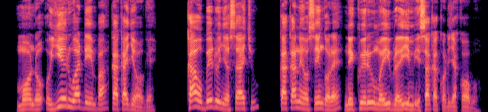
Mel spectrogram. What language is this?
Luo (Kenya and Tanzania)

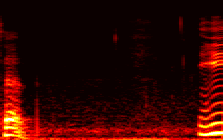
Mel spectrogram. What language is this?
Portuguese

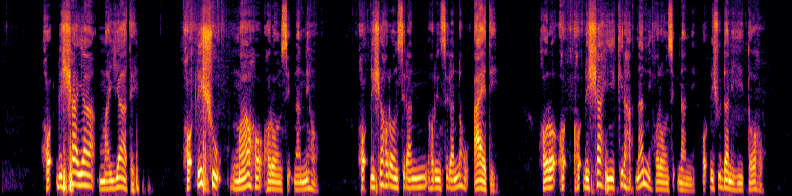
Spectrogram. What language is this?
Sidamo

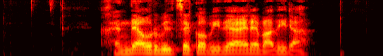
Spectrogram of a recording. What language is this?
Basque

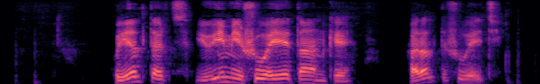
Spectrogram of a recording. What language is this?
Burushaski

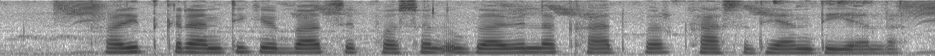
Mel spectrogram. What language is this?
Bhojpuri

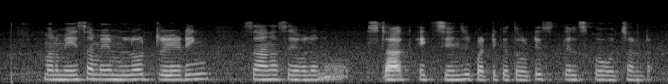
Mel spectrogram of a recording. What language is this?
Telugu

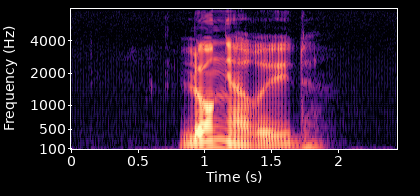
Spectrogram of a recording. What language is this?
Swedish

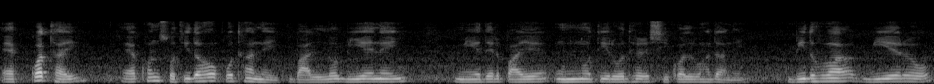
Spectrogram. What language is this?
Bangla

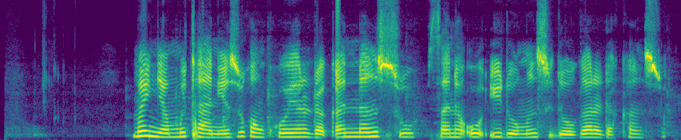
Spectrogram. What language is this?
Hausa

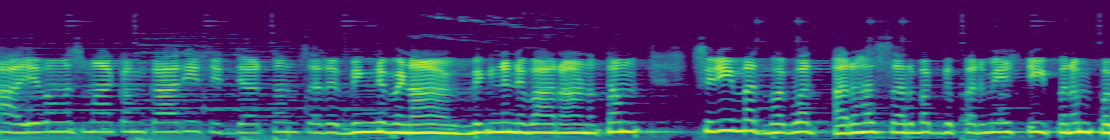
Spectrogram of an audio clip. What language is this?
Hindi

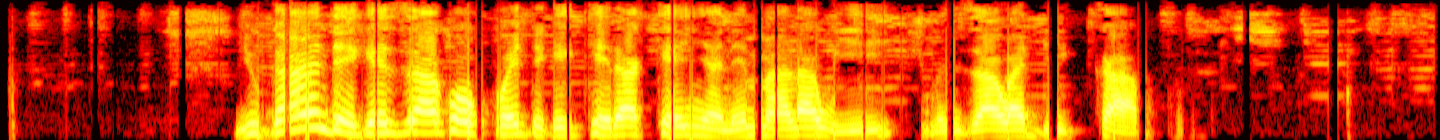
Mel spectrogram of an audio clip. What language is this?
Ganda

